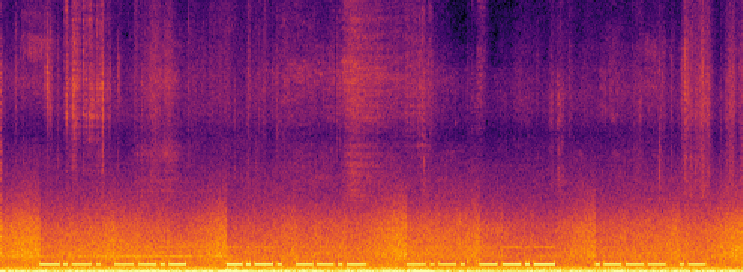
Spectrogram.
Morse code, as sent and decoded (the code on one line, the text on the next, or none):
-.-. --.- / -.-. --.- / -.-. --.- / .--- .-
CQ CQ CQ JA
